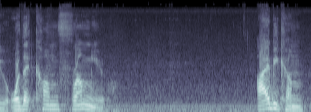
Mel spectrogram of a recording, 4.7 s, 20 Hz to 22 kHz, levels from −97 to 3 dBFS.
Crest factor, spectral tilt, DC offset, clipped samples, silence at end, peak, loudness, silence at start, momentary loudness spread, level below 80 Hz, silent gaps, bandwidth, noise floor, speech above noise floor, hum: 18 dB; -7 dB/octave; under 0.1%; under 0.1%; 0.1 s; 0 dBFS; -16 LUFS; 0 s; 25 LU; -44 dBFS; none; 18 kHz; -38 dBFS; 22 dB; none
